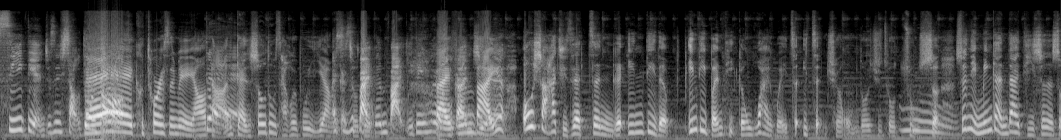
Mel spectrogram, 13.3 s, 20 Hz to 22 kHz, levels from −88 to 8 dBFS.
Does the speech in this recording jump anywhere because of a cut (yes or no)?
no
